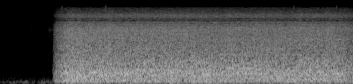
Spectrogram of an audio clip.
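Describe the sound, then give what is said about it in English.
After a brief quiet moment, a loud, steady roar of rushing water kicks in and continues without pause: a swollen river in Pakistan's northwest Swat Valley after a flash flood and heavy monsoon rain. “Local residents looked on at the still swollen river as nearly 100 rescuers searched for the missing.”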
